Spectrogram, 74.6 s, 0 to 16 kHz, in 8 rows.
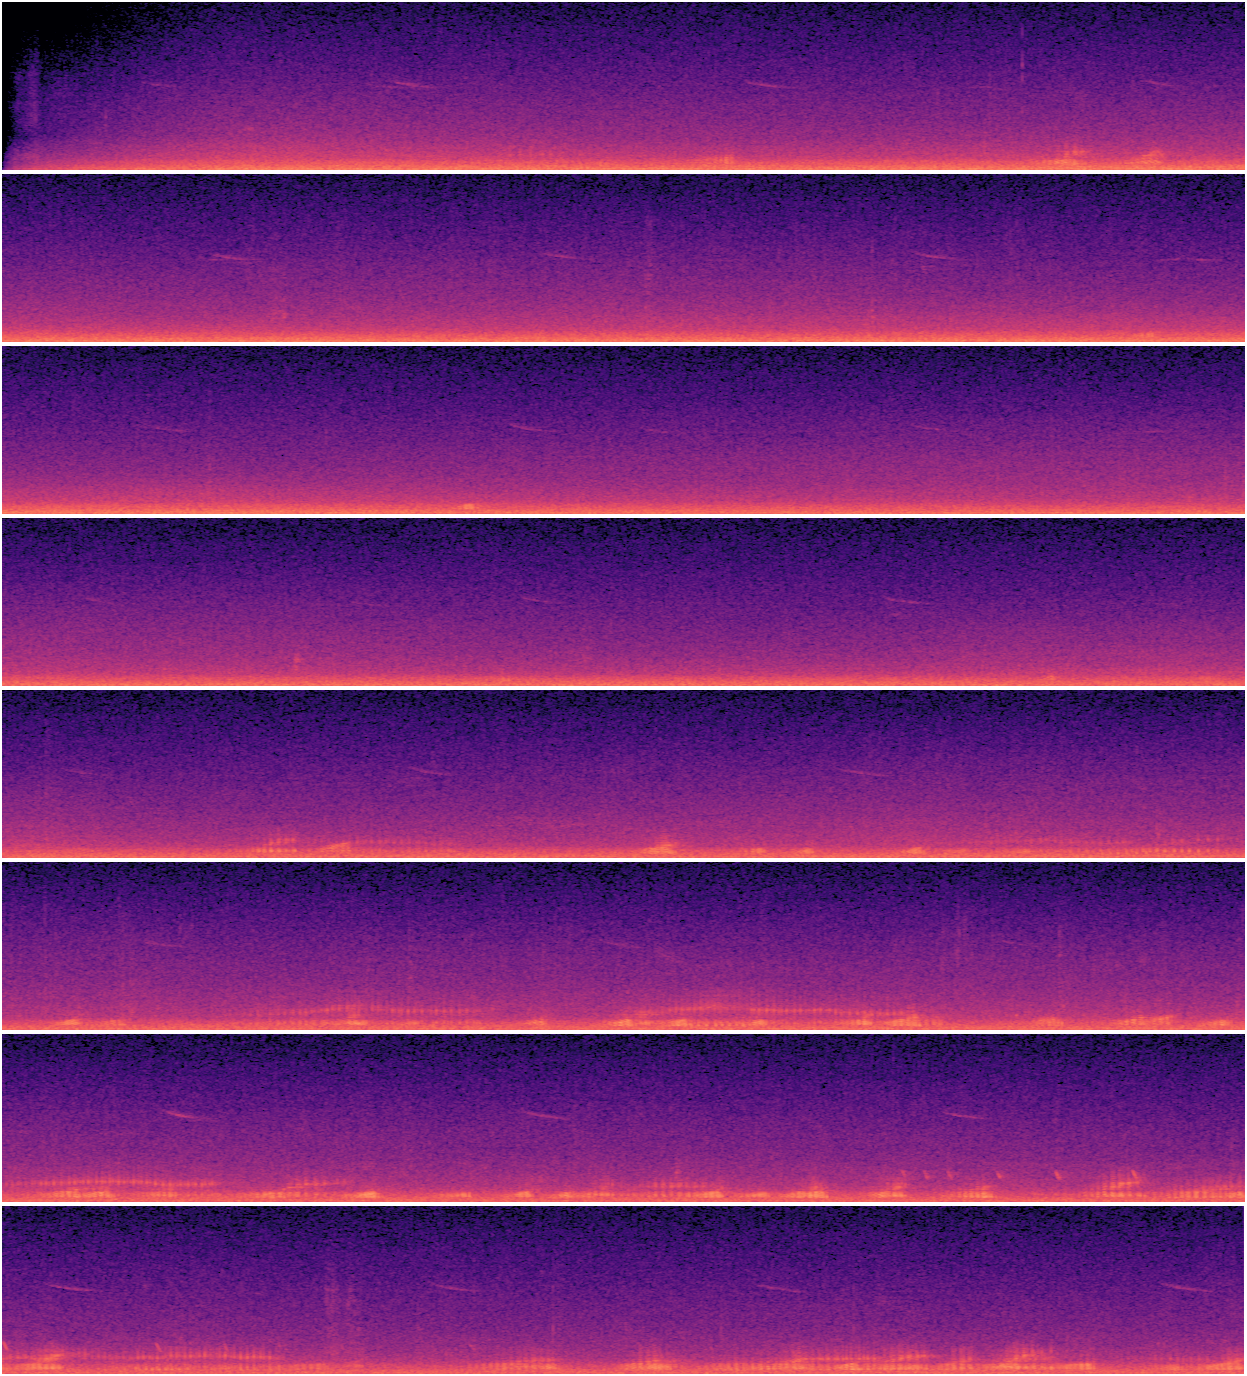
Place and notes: Zenkino (Зенькино) Village, Moscow district, Russian Federation. - Toads in a swamp #9
Near the village there is a swamp that hidden in the tall grass. Toads call on a background of a distant busy road.
Recorded with the XY misc of Zoom H5 recorder by hand.
Центральный федеральный округ, Россия, May 2020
